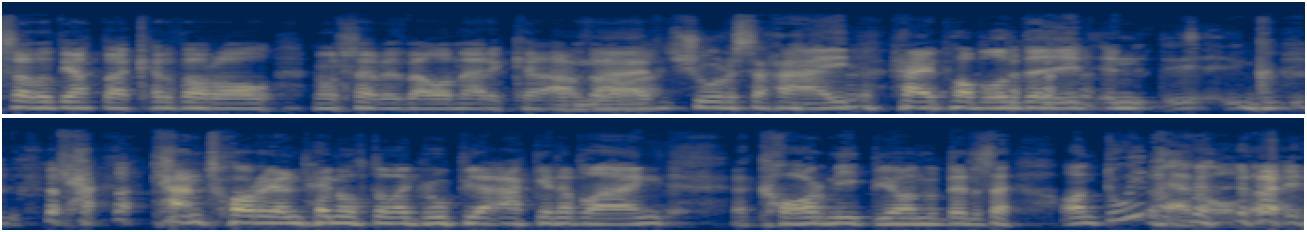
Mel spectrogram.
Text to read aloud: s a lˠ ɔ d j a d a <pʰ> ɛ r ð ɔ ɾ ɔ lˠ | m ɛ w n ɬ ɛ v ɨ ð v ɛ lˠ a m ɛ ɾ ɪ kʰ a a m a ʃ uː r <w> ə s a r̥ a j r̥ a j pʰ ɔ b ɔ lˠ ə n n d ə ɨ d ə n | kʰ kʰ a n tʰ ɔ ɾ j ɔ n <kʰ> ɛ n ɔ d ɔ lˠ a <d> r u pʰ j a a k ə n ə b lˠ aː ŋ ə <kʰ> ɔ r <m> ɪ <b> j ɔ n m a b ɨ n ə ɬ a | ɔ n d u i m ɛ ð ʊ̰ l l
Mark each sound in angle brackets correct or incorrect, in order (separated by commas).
incorrect, incorrect, incorrect, incorrect, correct, correct, correct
